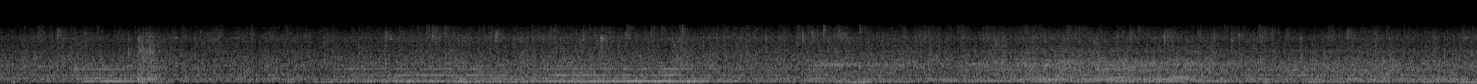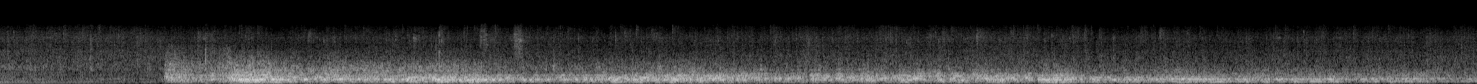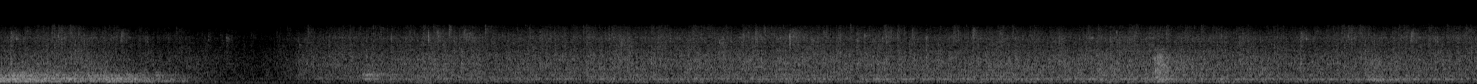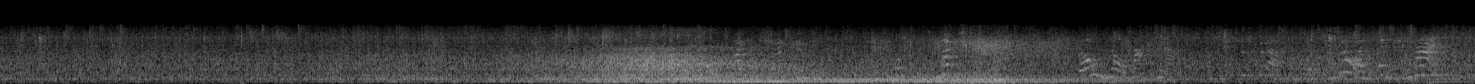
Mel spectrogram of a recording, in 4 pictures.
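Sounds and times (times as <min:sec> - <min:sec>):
steady rain: 0:00.0 - 0:59.0
thunder clap rolling: 0:16.4 - 0:31.4, 0:49.2 - 0:56.6.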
